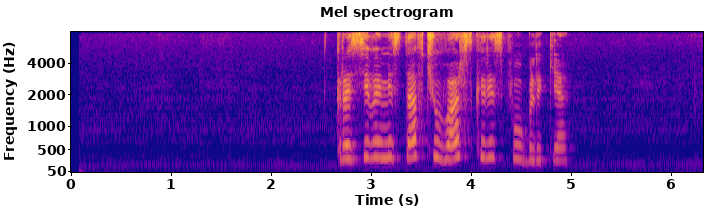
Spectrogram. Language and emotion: Russian, positive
